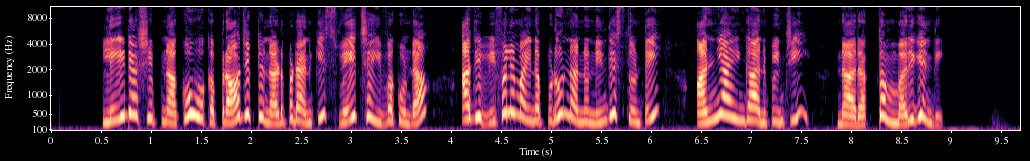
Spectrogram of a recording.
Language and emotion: Telugu, angry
